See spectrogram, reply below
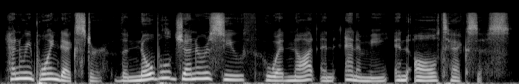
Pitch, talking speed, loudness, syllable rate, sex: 205 Hz, 150 wpm, -18 LUFS, 4.9 syllables/s, female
